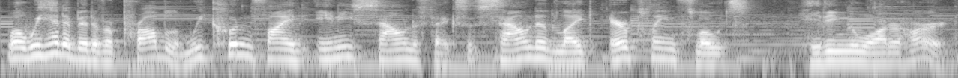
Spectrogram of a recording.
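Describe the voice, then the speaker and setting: A man in his fifties with a North American accent presents a scripted behind-the-scenes explainer in a measured, clear manner. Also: a little high, soft background music. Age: 50s. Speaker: radio drama director and presenter. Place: small indoor studio office with monitors. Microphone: lavalier on shirt.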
